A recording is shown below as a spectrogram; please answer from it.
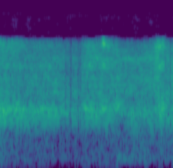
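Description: A periodical cicada gives a harsh, steady, hissing buzz, its alarm call to startle a predator.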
